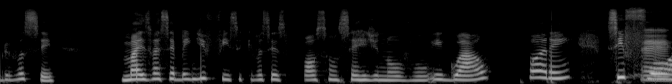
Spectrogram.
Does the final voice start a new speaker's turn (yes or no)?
no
